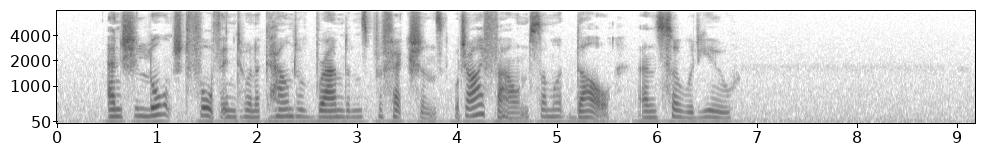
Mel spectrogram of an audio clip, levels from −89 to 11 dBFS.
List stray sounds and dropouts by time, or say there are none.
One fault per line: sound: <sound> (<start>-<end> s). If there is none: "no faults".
no faults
